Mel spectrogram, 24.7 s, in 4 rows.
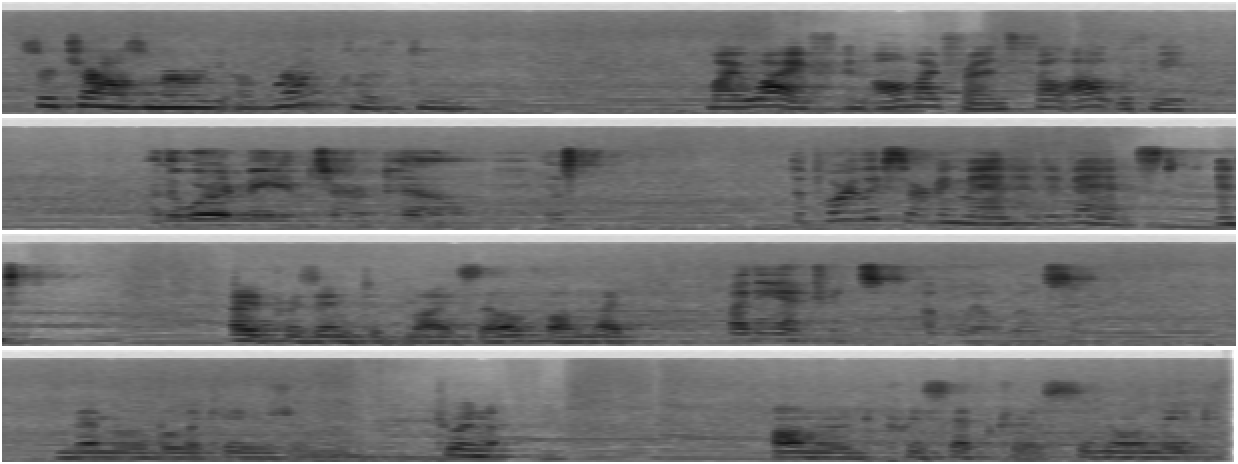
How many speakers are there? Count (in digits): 6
